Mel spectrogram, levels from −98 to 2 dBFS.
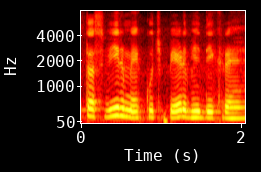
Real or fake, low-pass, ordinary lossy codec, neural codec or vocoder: real; none; none; none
